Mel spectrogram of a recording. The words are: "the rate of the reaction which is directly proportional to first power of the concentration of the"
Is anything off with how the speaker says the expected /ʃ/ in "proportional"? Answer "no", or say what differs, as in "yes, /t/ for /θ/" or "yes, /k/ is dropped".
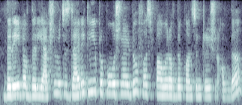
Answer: no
